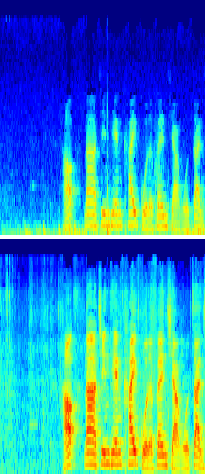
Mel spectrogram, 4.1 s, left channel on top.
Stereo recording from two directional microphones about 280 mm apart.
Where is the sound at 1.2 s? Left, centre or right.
Centre.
